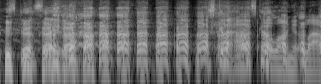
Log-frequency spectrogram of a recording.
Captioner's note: trio laughing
